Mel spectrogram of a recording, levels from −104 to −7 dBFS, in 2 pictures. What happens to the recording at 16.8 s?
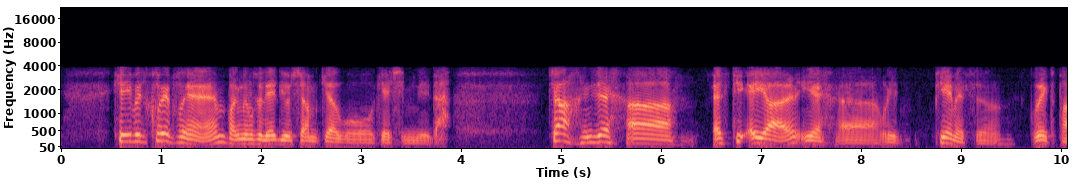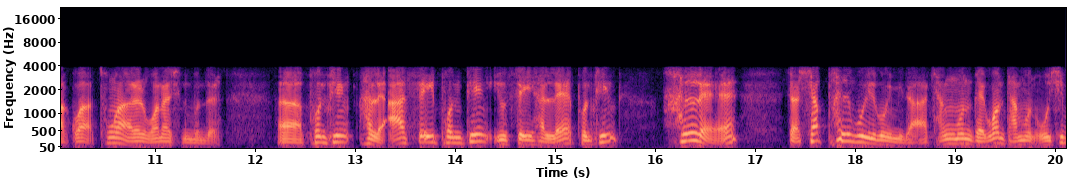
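At 16.8 s the speech is still passing through a GSM full-rate codec, as it does for the whole clip. The encoder models the vocal tract and drives it with an excitation built from regularly spaced pulses, keeping only every third sample, within a line band of about 200 Hz to 3.4 kHz, consistent with the 13 kbps full-rate coder. The result is clearly audible damage: thin, band-limited speech with a buzzy, gravelly roughness.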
